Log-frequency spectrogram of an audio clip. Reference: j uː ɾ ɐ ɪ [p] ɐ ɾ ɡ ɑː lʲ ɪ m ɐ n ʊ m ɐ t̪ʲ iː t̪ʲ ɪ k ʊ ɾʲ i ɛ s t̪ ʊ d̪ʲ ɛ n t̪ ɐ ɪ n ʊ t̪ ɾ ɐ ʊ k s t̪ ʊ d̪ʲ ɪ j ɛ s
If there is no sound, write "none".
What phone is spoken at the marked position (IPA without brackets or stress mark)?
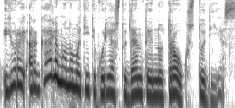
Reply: ʔ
